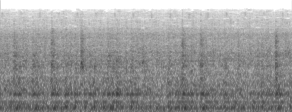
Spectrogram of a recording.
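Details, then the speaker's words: Subaru engine running: irregular sharp knocks over idle, a few per second, origin unclear; gearbox replaced four months earlier, owner suspects clutch rubbing something; replacement contract engine ordered. Cause not confirmed. "Вот этот стук непонятный."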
